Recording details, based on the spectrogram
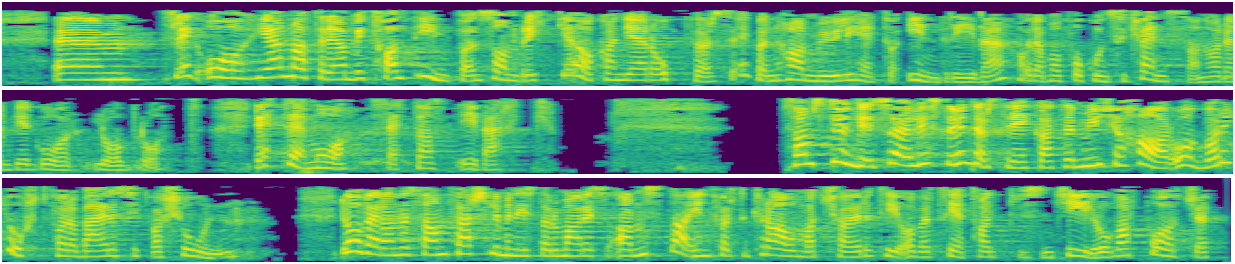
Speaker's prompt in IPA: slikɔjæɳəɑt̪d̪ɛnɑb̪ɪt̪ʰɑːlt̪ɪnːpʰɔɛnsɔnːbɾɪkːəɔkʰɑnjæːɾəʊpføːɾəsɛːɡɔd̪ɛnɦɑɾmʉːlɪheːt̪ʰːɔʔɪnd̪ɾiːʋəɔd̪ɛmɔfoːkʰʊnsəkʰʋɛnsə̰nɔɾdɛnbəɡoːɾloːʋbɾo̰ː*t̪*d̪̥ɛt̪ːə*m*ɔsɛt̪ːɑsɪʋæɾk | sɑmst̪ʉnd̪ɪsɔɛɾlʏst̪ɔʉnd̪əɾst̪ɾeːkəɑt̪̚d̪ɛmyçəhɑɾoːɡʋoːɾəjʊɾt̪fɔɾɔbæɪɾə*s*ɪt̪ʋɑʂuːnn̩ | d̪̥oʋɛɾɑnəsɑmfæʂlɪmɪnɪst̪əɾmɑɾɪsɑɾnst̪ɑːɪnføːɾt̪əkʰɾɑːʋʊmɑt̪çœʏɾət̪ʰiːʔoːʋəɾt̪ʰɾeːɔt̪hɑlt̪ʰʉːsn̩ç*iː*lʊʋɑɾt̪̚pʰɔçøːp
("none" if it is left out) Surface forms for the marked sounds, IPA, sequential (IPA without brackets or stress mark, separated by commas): t̪, m, s, iː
